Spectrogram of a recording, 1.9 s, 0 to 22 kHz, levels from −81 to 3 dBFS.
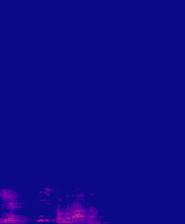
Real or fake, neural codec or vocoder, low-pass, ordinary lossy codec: real; none; 3.6 kHz; AAC, 16 kbps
